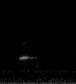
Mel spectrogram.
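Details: An Indian wild dog (dhole) in India gives a single brief, clear whistle, steady in pitch, against a quiet background. Pack dholes use shrill whistles to hunt cooperatively in dense vegetation when they cannot see each other.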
